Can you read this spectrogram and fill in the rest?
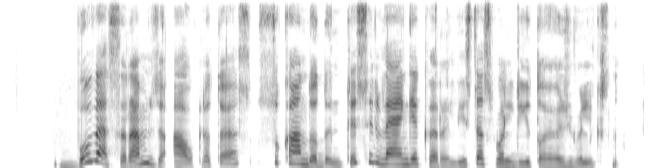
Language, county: Lithuanian, Klaipėda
